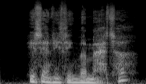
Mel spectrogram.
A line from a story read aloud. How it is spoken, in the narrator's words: asked breathlessly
